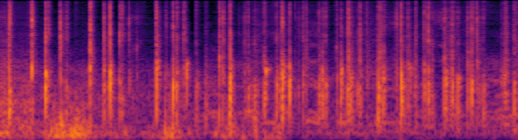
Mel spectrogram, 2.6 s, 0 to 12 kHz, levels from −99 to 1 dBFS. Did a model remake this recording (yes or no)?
yes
